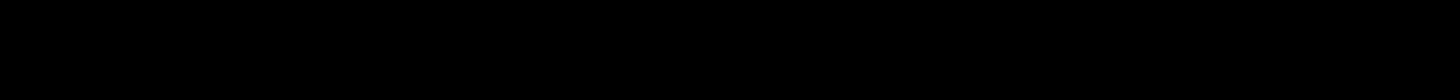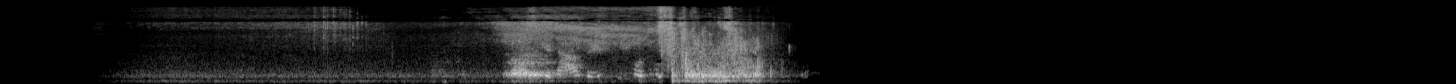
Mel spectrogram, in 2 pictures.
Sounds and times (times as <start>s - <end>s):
Speech: 19.6s - 21.4s.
